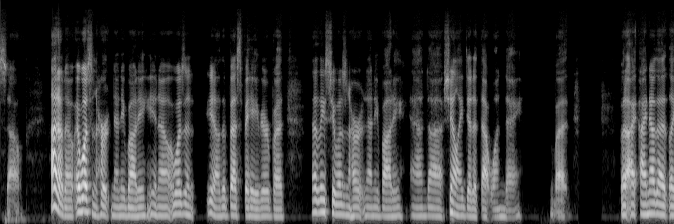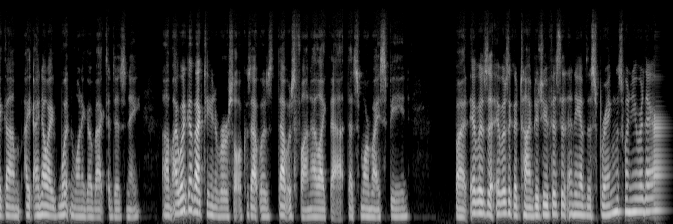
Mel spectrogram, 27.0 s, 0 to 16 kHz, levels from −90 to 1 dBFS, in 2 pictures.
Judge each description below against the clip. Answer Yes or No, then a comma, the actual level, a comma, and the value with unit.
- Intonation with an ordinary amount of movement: Yes, average, 3.9 semitones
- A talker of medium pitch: Yes, medium, 145 Hz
